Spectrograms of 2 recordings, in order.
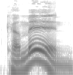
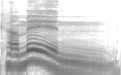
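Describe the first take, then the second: First: The final N sound is very short. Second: The final N sound is held long. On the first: The speaker calls it right. "The N is very short, but the I is raising in the tone" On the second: The speaker calls it wrong. "I'm not making the N real long. I'm not going"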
